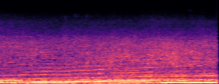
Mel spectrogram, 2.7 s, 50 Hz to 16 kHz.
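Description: Rallycross cars racing at Pembrey during the 2017 British Rallycross Championship, including a rear-wheel-drive 3-litre V6 Clio, braking for a hairpin; steady, loud engine drone with shifting pitch from several cars running close together, no voices.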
